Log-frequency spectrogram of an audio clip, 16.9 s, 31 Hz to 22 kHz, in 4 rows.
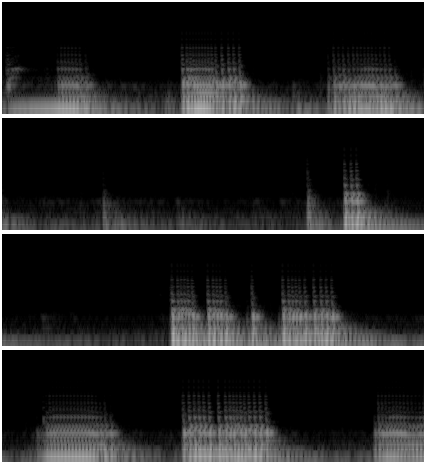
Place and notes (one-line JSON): {"title": "Stabulankiai, Lithuania, movements inside the tree", "date": "2020-04-12 16:20:00", "description": "another tree recording made with a pair oc contact mics and LOM geophone. inner vibrations. low frequencies, so listen through good speakers or headphones", "latitude": "55.52", "longitude": "25.45", "altitude": "174", "timezone": "Europe/Vilnius"}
